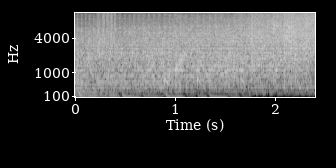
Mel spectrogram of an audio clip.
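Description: Psychedelic trance music: a rapid, driving kick and bass pulse under synth layers and rising sweeps. The kick and bass drop out near the end, leaving only the upper synths.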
